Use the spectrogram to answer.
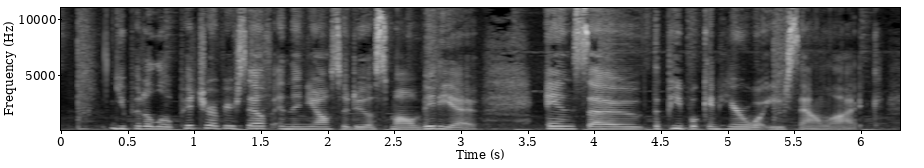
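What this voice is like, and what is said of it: Slight Southern American accent. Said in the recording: “a slight Southern accent”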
